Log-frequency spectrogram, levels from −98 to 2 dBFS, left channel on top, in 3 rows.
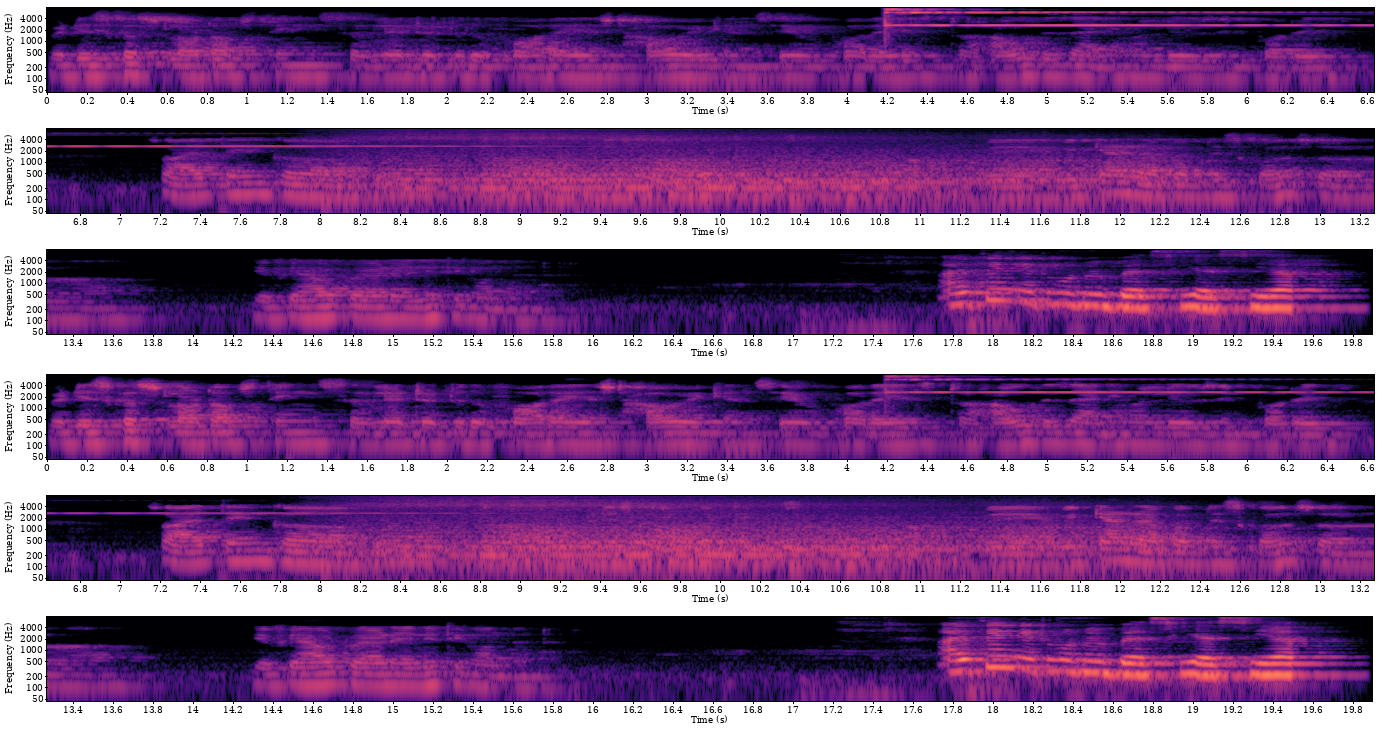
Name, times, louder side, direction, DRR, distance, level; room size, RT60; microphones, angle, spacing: voice 1, 0.0-6.4 7.1-10.9 11.3-13.6 14.3-15.7, right 2 dB, 45° right, 5 dB, 6.0 m, -49 dB
sound 1, 4.2-9.1, left 10 dB, 55° left, 1.8 m, -41 dB
sound 2, 7.8-12.9, right 1 dB, 15° right, 1.2 m, -47 dB
voice 2, 17.7-19.5, right 3 dB, 75° right, 4 dB, 1.9 m, -34 dB
27.0 x 26.5 x 4.6 m, 0.63 s
head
